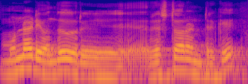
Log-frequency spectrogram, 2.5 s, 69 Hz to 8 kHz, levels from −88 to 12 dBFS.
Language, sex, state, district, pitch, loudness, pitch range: Tamil, male, Tamil Nadu, Nilgiris, 125 Hz, -15 LUFS, 115-145 Hz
